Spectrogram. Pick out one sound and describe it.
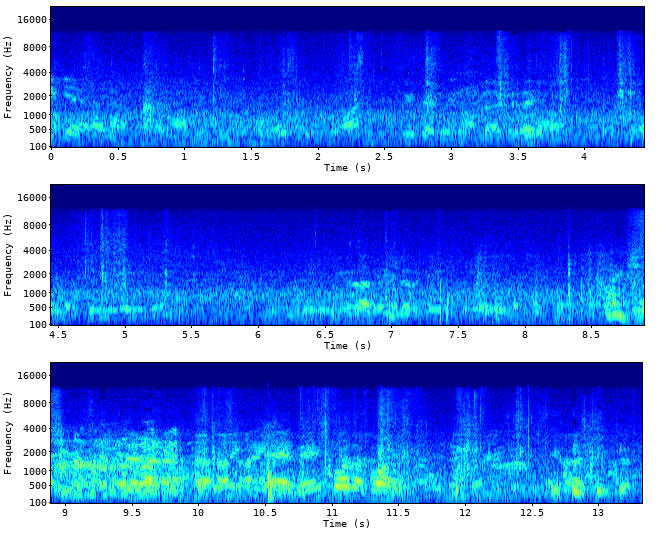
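Several men talk and call out across an open field at a distance.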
